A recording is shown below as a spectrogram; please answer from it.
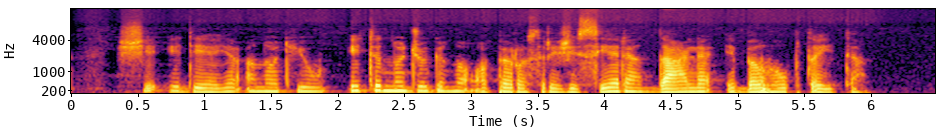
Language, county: Lithuanian, Alytus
